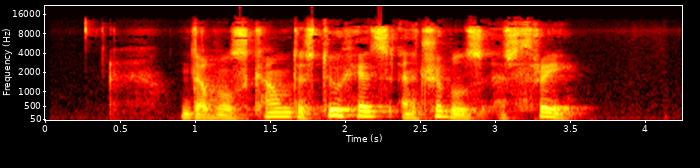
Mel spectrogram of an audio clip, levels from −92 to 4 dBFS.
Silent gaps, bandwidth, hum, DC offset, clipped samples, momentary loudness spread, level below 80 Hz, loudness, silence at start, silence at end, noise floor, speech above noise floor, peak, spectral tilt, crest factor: none; 15 kHz; none; under 0.1%; under 0.1%; 16 LU; -58 dBFS; -15 LUFS; 0.25 s; 0.75 s; -60 dBFS; 44 dB; 0 dBFS; -2 dB/octave; 18 dB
